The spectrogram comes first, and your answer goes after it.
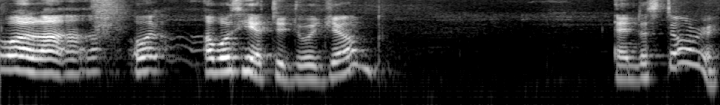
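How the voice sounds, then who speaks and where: A man with a high pitch talks with very wide pitch swings. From Trinidad. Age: 80s+. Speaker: war veteran. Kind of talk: interview answer.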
